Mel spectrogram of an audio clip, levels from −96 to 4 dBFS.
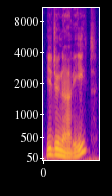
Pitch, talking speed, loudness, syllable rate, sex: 120 Hz, 265 wpm, -15 LUFS, 5.1 syllables/s, male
